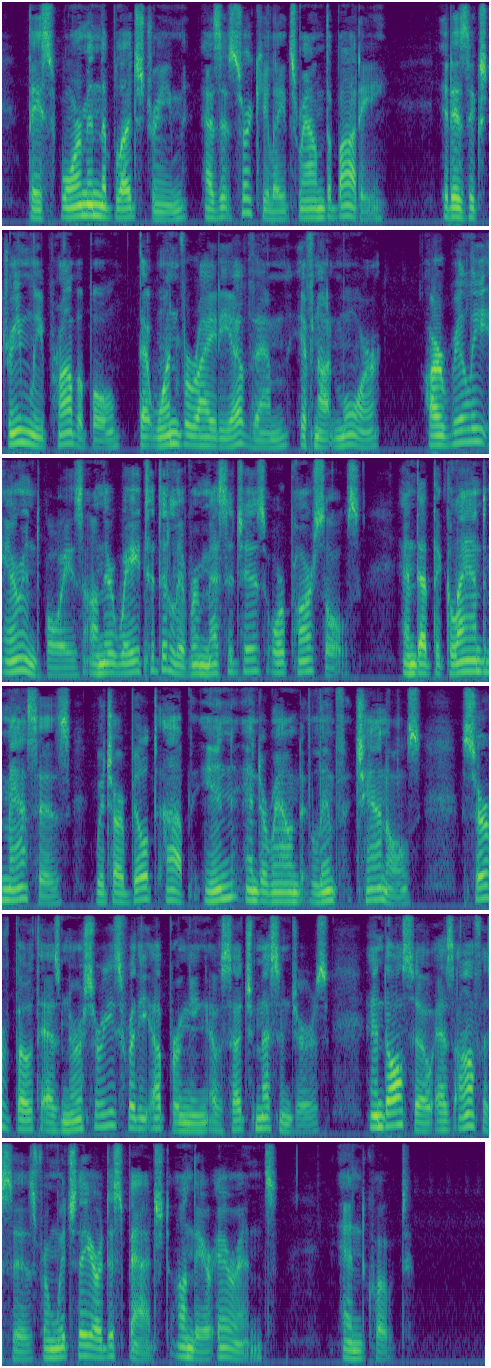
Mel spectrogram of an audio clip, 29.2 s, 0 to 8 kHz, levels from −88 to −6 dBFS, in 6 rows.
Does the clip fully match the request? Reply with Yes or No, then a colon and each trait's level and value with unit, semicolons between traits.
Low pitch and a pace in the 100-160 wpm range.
Yes: low, 125 Hz; average, 150 wpm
